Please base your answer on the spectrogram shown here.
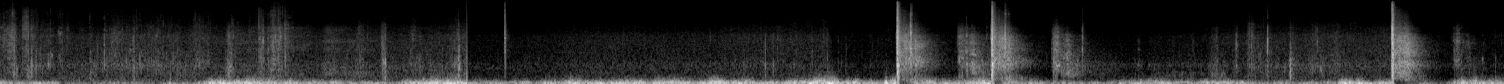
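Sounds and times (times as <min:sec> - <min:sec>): wind rumble on microphone: 0:00.0 - 0:15.0
distant shotgun shots: 0:09.0 - 0:10.9, 0:13.9 - 0:14.4
loud shotgun shots: 0:09.0 - 0:10.9, 0:13.9 - 0:14.4.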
